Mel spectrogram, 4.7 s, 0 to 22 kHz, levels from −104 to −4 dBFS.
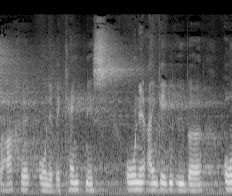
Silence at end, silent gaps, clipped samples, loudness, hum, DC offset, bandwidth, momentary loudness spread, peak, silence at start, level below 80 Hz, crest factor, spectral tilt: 0 s; none; under 0.1%; -25 LUFS; none; under 0.1%; 16 kHz; 7 LU; -10 dBFS; 0 s; -54 dBFS; 16 dB; -4.5 dB/octave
